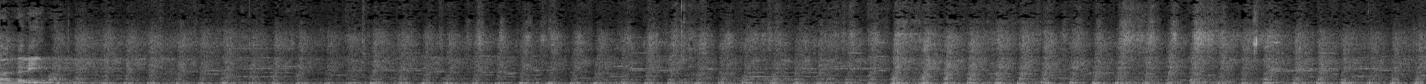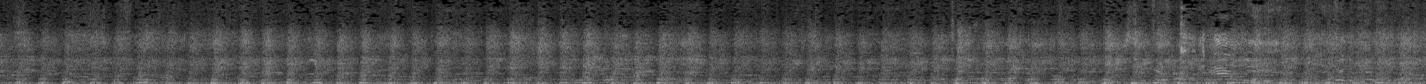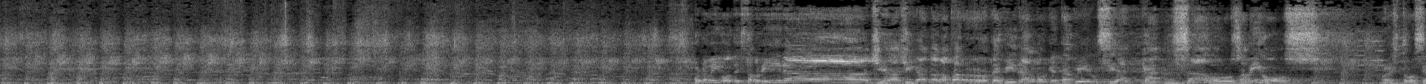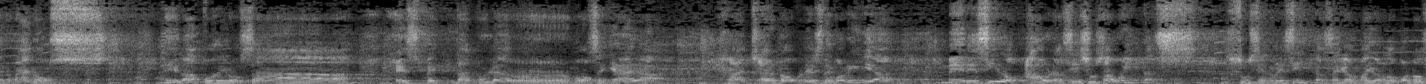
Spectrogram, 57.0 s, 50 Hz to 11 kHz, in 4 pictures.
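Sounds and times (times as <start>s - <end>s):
fast drum beat: 0.0s - 57.0s.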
